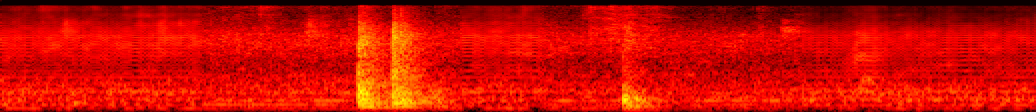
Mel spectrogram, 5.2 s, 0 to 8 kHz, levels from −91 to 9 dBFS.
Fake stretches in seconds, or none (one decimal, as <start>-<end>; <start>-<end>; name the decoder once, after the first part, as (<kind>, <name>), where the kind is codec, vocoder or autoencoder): 0.0-1.0 (vocoder, Vocos); 2.3-2.7; 4.0-5.2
